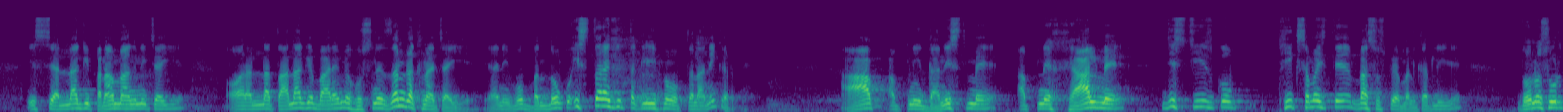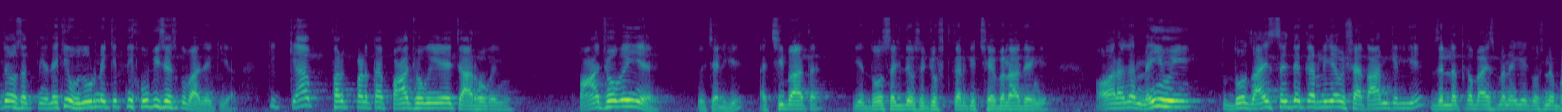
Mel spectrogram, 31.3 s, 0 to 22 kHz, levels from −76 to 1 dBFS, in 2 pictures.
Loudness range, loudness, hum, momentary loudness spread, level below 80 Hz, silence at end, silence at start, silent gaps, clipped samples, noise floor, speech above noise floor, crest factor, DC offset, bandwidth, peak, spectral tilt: 6 LU; -24 LUFS; none; 15 LU; -58 dBFS; 0 s; 0.3 s; none; under 0.1%; -57 dBFS; 34 dB; 20 dB; under 0.1%; 11.5 kHz; -4 dBFS; -7 dB/octave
